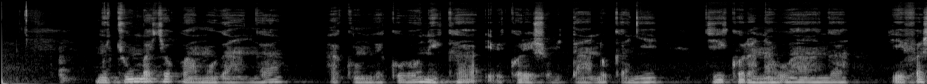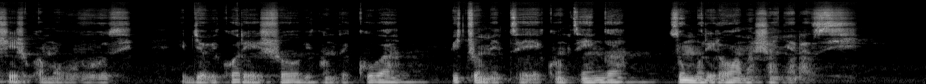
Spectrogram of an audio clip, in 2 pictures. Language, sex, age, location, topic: Kinyarwanda, male, 25-35, Huye, health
